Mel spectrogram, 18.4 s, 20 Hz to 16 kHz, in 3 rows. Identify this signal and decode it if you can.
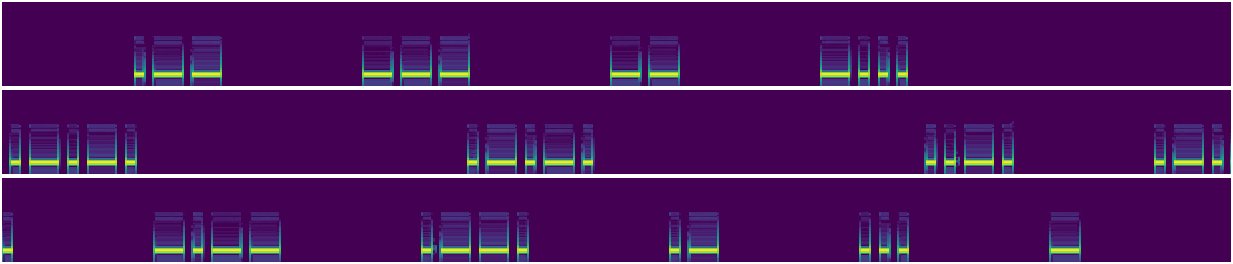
Morse code, heard as a keyed tone, about 25 wpm, spaced as for 10 wpm, 550 Hz. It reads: WOMB <AR> <AR> FLYPAST
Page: news headlines in morse code at 10 wpm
